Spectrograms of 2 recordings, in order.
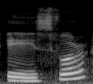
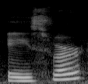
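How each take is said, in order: Both takes have the same delivery.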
